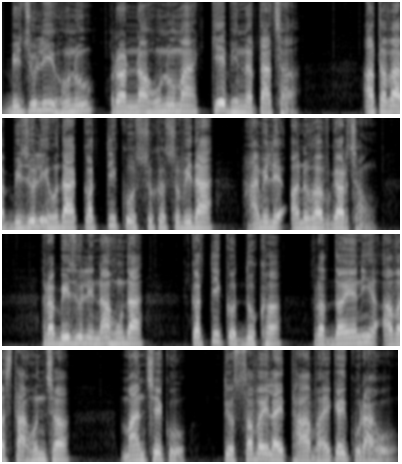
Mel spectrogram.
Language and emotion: Nepali, neutral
